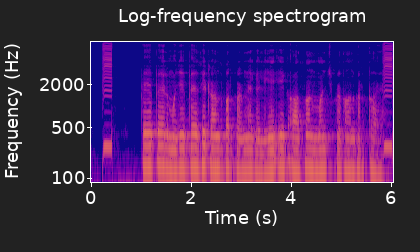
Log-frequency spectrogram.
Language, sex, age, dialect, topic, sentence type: Hindi, female, 18-24, Kanauji Braj Bhasha, banking, statement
